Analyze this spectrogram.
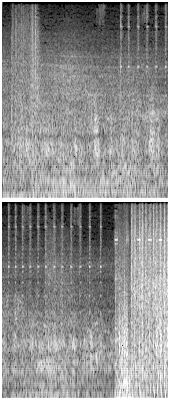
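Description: A jet engine roars overhead.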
